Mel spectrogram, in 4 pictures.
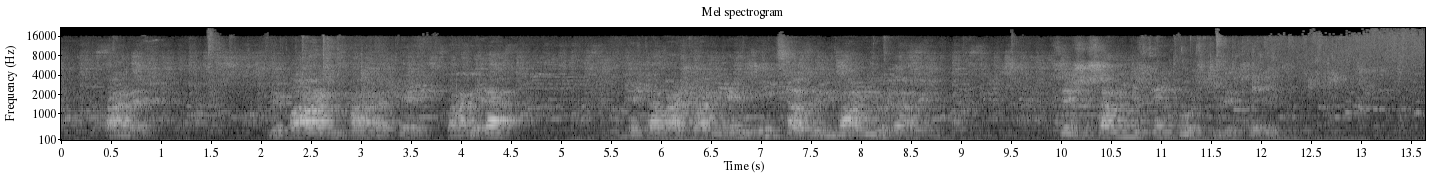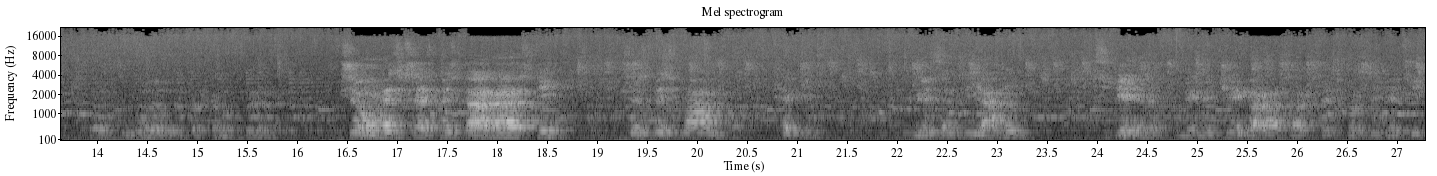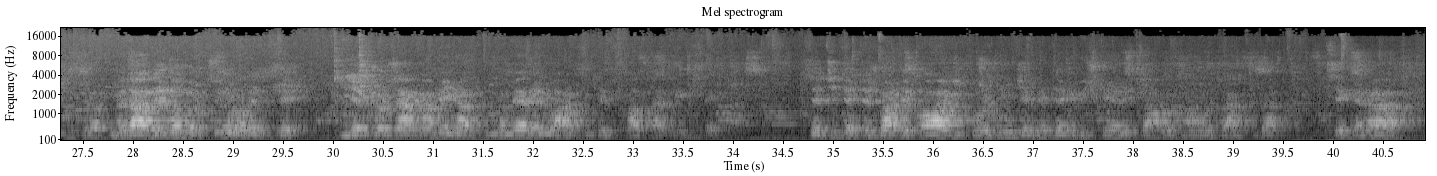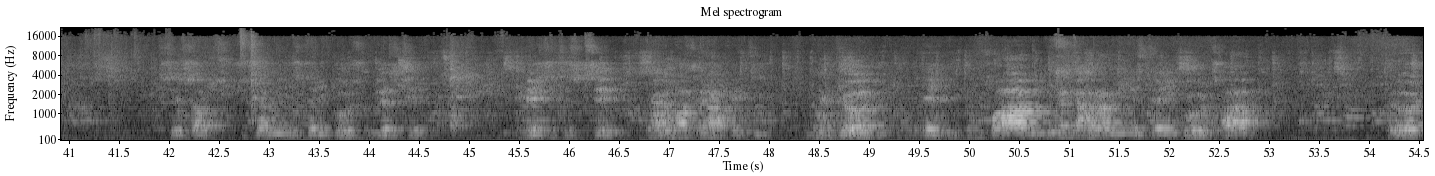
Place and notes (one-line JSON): {"title": "Gyumri, Arménie - Bakery pastry", "date": "2018-09-09 09:30:00", "description": "Into a sad bakery pastry, an old client is discussing with the old baker. It's the local market day. The baker looks so sad that Droopy character is a joker beside to this old man.", "latitude": "40.78", "longitude": "43.84", "altitude": "1523", "timezone": "GMT+1"}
